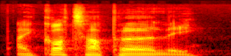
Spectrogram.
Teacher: There I pronounced the T because I joined it with the sound of the up.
